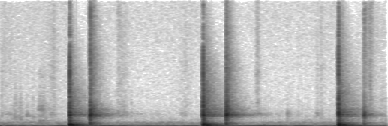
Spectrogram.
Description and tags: wall ball
hitting a ball to a wall
ball, bouncy, wall, wall-ball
